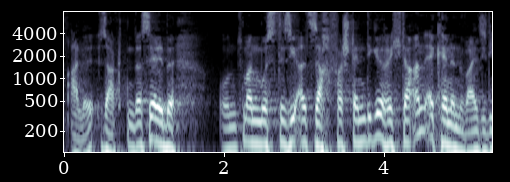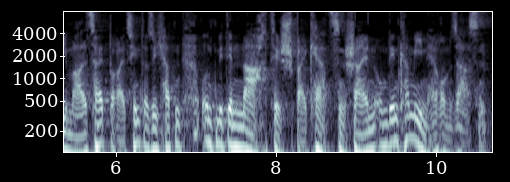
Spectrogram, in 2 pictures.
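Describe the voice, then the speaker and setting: A man narrating a classic story aloud, expressive and measured. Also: medium pitch. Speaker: audiobook narrator.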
